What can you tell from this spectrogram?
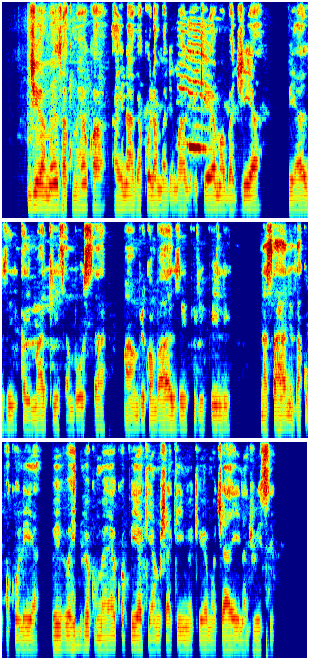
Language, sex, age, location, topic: Swahili, male, 18-24, Mombasa, government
